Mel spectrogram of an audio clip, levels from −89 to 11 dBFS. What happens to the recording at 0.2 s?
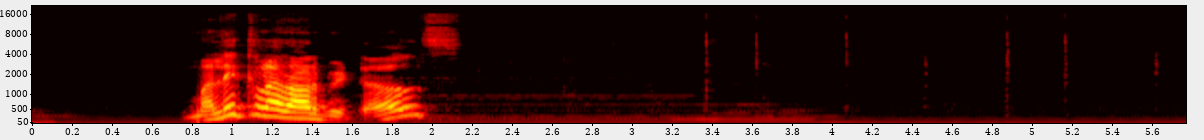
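At 0.2 s, as throughout the clip, there is imaging from linear upsampling. The rate was raised by straight-line interpolation, which fits 22 kHz to 44.1 kHz. This dulls the top and leaves a mirrored spectrum between 11.03 kHz and 22.05 kHz, roughly 40 dB down, heard as faint metallic shimmer.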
